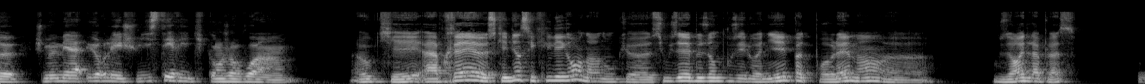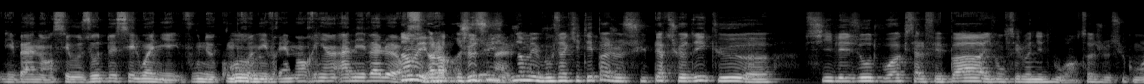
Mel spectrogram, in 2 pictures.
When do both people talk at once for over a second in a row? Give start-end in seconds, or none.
15.5-16.7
